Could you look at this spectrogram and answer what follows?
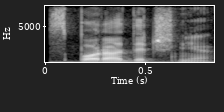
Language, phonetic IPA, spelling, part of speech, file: Polish, [ˌspɔraˈdɨt͡ʃʲɲɛ], sporadycznie, adverb, Pl-sporadycznie.ogg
